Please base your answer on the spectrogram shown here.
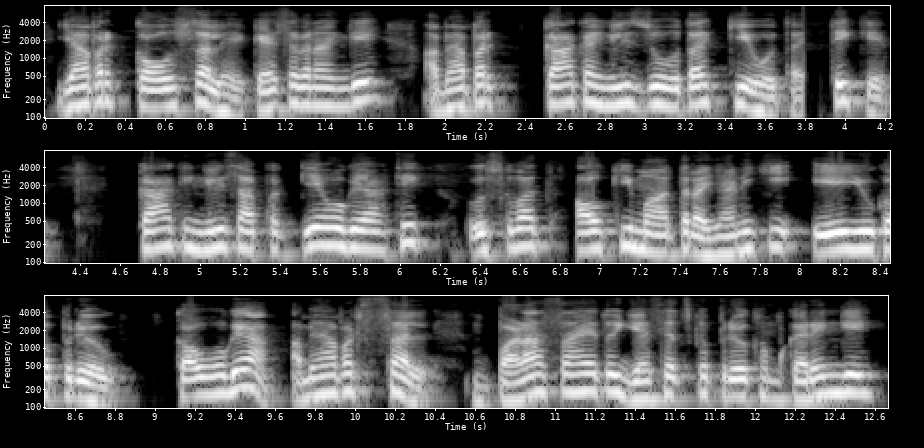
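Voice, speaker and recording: A man explaining a lesson in an easygoing, talkative way. He walks through each letter one at a time and keeps checking in with the listener. His voice sits a little higher than usual and comes through a dull, lo-fi recording. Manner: repeats "theek" constantly, spells letters aloud step by step; addresses viewers as friends, informal. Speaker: teacher. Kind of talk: casual classroom explanation.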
